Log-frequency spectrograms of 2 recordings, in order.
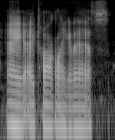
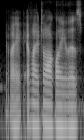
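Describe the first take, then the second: First: Lower, slow, lightly pinched smoker voice; a hint of an old secretary; mock smoker voice. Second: Lower, lightly pinched smoker voice; a touch of an old secretary; mock smoker voice. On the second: Streamer testing a smoker voice for chat, lower and lightly pinched. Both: Shown as a demonstration. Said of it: "I don't know how to do the smoker voice".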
